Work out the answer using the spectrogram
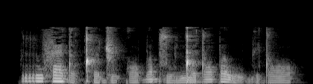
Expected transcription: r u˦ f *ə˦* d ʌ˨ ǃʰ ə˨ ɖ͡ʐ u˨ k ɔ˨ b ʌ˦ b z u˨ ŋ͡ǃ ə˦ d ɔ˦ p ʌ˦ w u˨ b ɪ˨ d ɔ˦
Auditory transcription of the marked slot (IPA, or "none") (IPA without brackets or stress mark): æ˦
